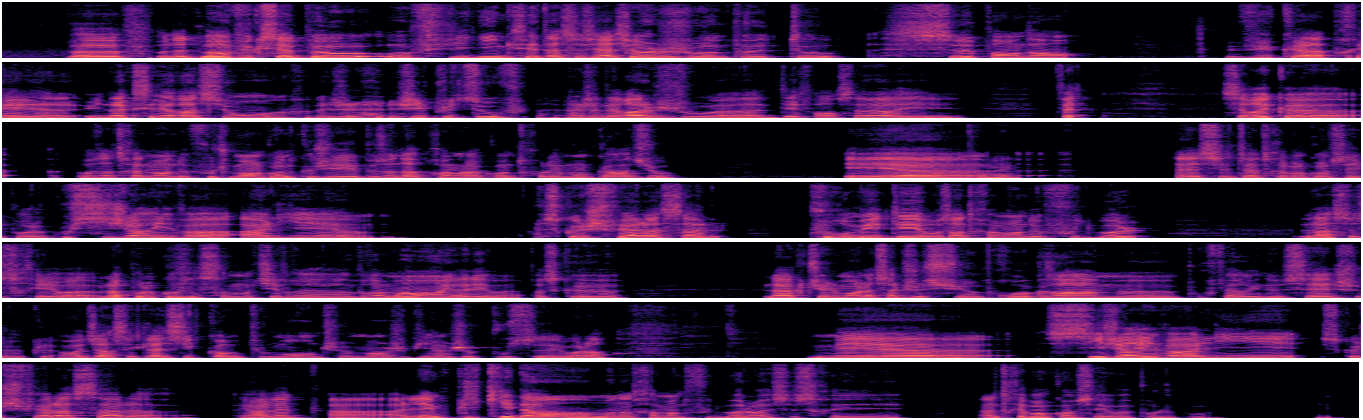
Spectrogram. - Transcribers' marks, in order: tapping; chuckle
- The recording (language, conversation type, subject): French, advice, Comment gérez-vous le sentiment de culpabilité après avoir sauté des séances d’entraînement ?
